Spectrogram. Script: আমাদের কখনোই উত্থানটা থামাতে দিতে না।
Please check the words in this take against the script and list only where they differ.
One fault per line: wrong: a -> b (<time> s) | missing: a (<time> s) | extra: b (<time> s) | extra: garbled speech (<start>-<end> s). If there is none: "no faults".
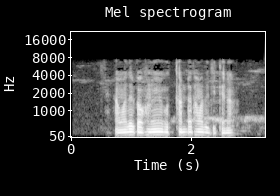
no faults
